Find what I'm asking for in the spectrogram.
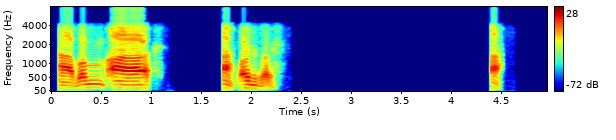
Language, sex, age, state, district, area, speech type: Malayalam, male, 45-60, Kerala, Kollam, rural, conversation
